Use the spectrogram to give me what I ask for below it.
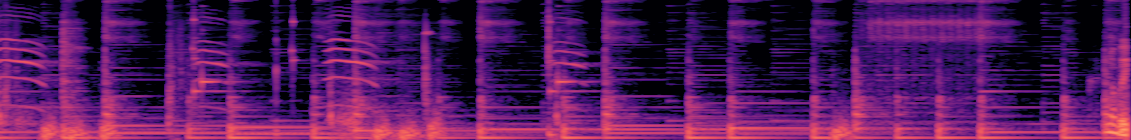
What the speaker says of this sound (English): The kitty cat is very noisy.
